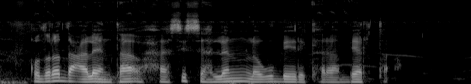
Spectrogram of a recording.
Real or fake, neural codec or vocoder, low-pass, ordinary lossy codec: real; none; none; none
